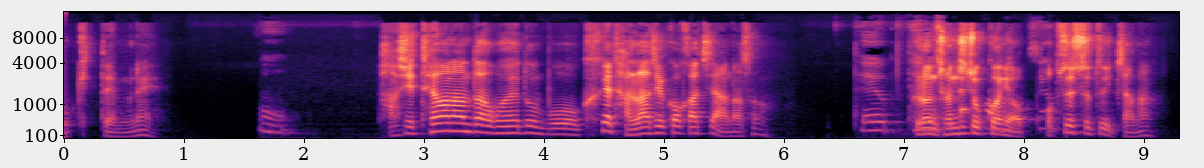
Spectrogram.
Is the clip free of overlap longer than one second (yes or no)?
no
